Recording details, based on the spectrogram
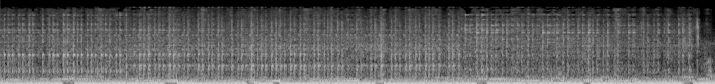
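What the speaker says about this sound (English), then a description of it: "I can jackhammer that slab out." Rapid, pounding jackhammer blows breaking a concrete slab, loud and close, a continuous rattling burst with engine drone beneath.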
